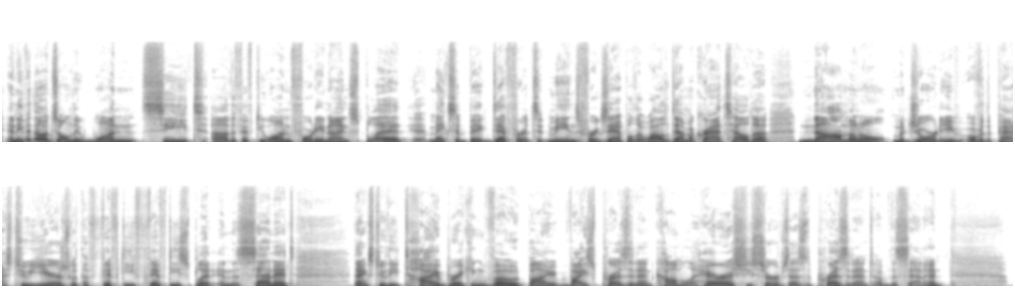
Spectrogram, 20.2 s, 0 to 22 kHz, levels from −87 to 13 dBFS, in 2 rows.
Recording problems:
uneven, jittery; strongly; from 1 to 19 s

